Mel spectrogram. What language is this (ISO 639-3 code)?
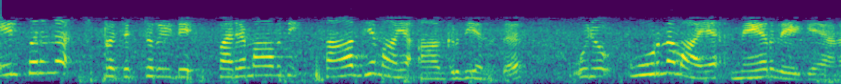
mal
